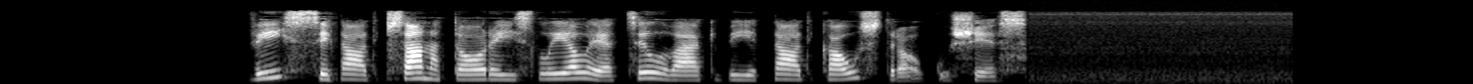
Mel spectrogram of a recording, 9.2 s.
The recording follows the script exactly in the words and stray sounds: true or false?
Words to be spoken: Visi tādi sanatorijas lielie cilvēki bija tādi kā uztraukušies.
true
